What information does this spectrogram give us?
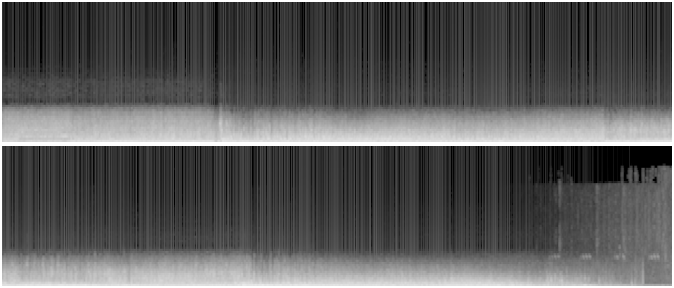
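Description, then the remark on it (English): A massive, continuous explosive roar as the steel walls of a huge prison beneath the sea shatter, with deep rumbling and crashing debris that stays loud for about fifteen seconds before fading away. Nobody speaks. “See it shatter the steel walls of its mammoth prison beneath the sea.”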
